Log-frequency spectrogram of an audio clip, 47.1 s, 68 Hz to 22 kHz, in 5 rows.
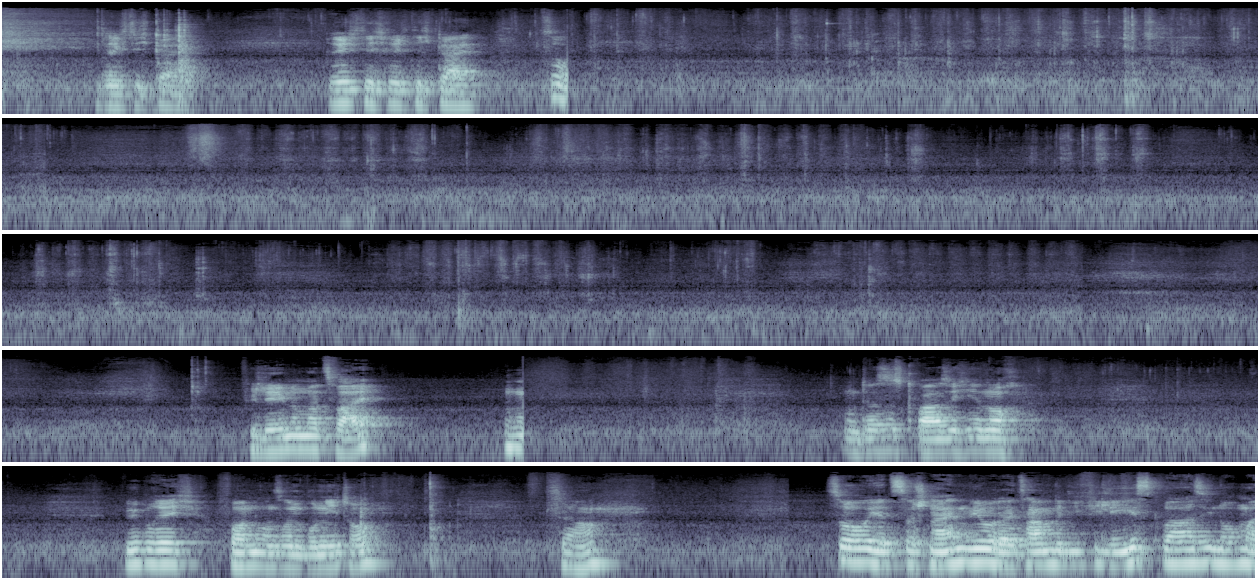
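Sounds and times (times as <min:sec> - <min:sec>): knife scraping along fish bones: 0:04.2 - 0:09.8, 0:10.8 - 0:21.0, 0:21.6 - 0:23.6, 0:24.2 - 0:27.0.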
